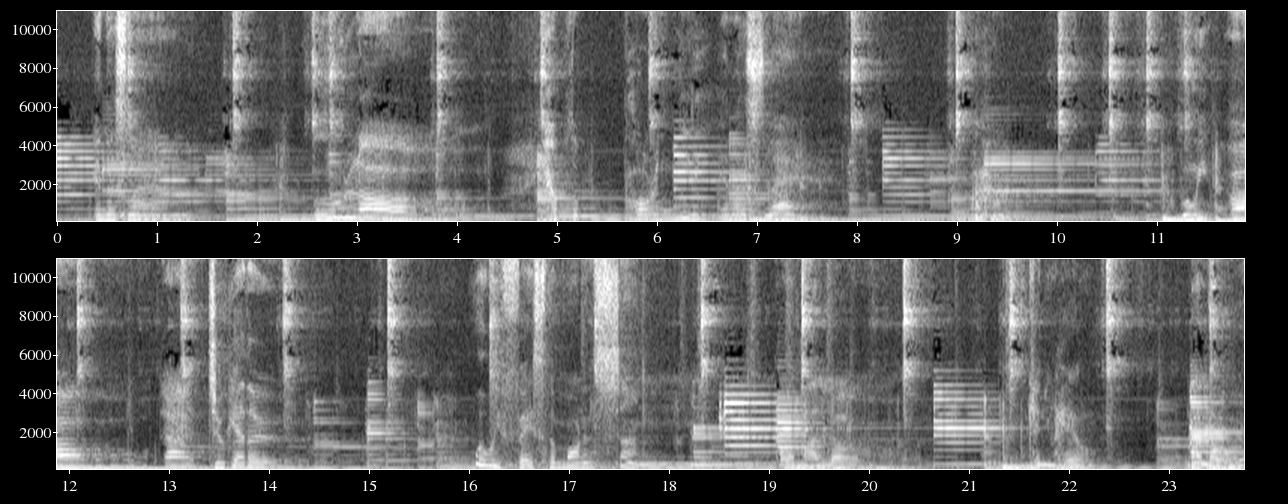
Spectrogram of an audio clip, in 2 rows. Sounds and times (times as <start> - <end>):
Music: 0.0 - 23.7.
